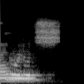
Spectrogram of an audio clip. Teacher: qaf, bukan kaf ya, bukan ku tapi dari pangkal lidah.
